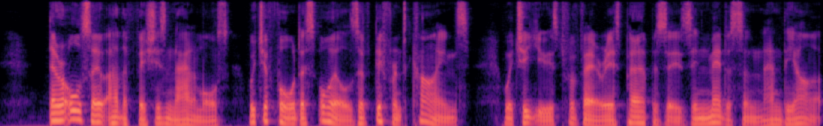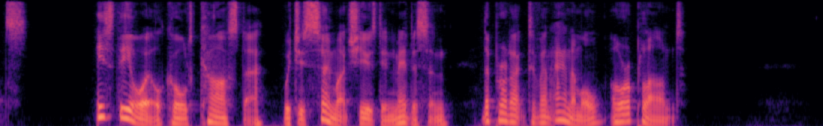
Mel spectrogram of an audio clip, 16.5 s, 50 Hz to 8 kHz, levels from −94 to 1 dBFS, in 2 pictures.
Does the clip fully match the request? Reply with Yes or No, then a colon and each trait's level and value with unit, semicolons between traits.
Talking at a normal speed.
Yes: average, 165 wpm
